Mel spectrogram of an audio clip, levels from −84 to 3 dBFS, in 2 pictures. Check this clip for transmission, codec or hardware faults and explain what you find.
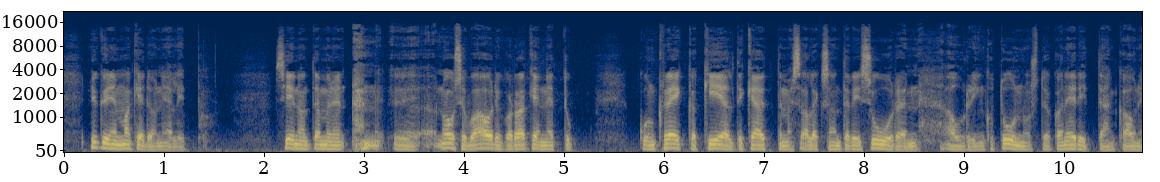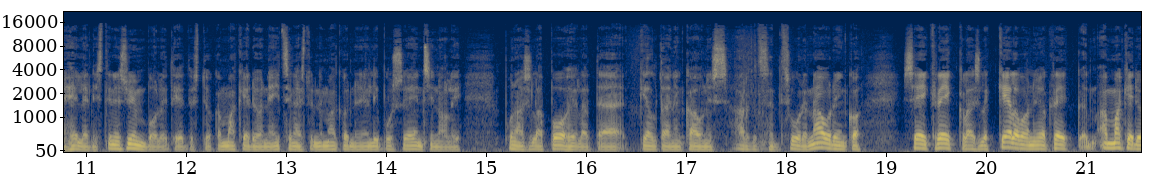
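One hardware fault runs through the whole speech clip. Video or display buzz, throughout: a screen or video cable is coupling interference into the audio path, producing a 60 Hz buzz at the picture's field rate with hash above it, sitting roughly 35 dB below the speech.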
